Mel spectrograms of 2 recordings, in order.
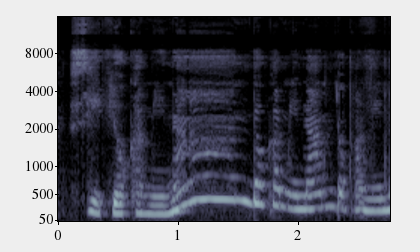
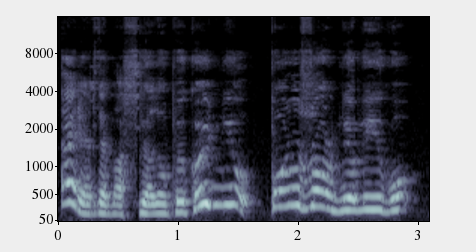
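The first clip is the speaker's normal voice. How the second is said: gruff, louder hippo grumble; a grumbling hippo brushing off the mouse; growled refusal; 3 semitones lower, 7 dB louder than usual. A narrator's reading. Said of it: "le contestó con un gruñido".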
